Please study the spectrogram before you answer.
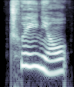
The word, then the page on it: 吹牛: chuī niú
